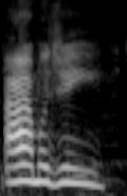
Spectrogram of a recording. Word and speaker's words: Imogen: Her name is Imogen. – Hey, I'm gonna just go with the internet. The computer knows what how to okay. – say. – Okay, Imogen.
